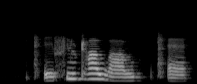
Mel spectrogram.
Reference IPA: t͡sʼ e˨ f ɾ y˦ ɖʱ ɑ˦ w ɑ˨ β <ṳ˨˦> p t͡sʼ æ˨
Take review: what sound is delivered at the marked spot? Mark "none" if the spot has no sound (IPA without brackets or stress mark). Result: ṳ˨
